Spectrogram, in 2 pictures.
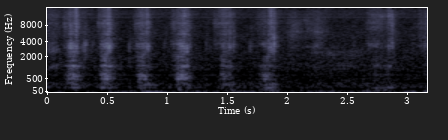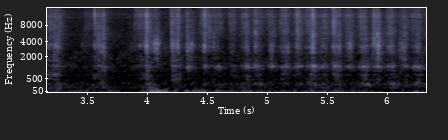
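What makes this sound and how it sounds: A wooden stylus scratches along the lower edge of a flat, black-coated scratch-art card lying on a table. Short, dry scraping strokes repeat in a steady rhythm, then give way to denser, continuous scratching that starts with a louder stroke and ends in quick, light rasps.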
